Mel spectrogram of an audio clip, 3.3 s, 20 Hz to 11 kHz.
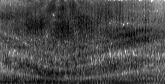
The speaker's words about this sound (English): The morning of Saturday, July 18, 1945, a United States Army Air Force's B-25 Mitchell was flying from Bedford Army Airfield in Massachusetts to New Jersey's Newark Airport.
